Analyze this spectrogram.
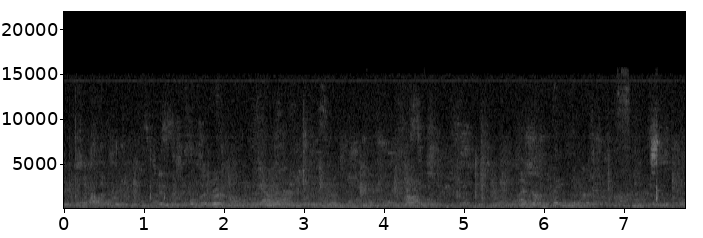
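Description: A man speaks steadily to an audience, a little way off.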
